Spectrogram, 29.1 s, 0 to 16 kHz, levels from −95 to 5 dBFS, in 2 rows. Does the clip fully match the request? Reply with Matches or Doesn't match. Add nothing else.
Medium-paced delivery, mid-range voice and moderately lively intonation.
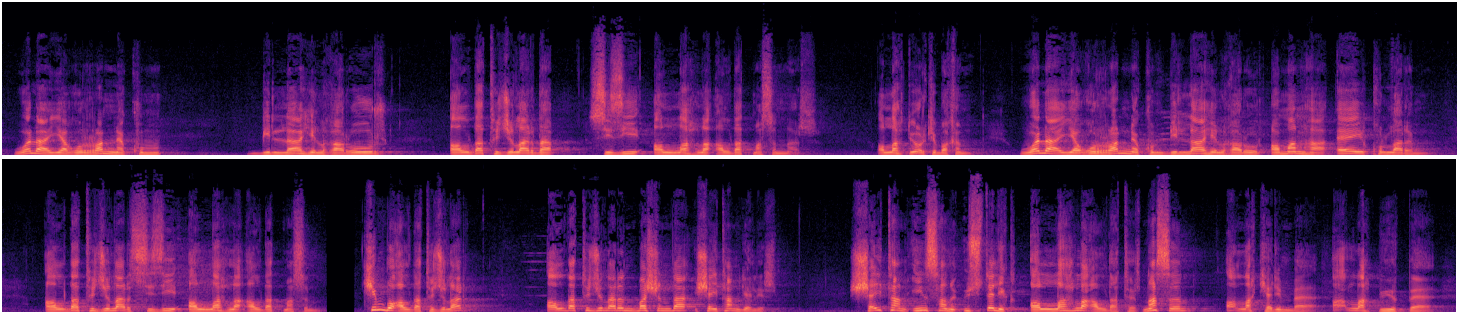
Doesn't match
